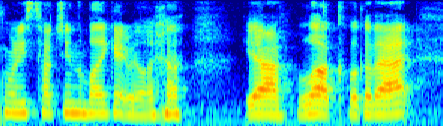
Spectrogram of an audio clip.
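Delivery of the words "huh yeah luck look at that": mocking, heavily sarcastic tone. Acting out Albus touching the blanket: sarcastic Albus voice. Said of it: "I took it as being very sarcastic".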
